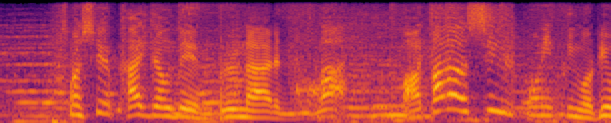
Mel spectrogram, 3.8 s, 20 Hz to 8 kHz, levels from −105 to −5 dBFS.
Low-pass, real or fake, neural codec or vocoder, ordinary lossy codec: 7.2 kHz; fake; codec, 16 kHz, 0.5 kbps, X-Codec, HuBERT features, trained on general audio; none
